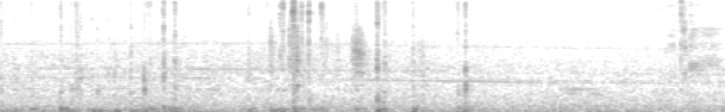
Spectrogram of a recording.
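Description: Quiet, irregular tapping of a computer keyboard as C# code is typed, soft keystrokes clustered in short runs with a few sharper clicks and no talking.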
